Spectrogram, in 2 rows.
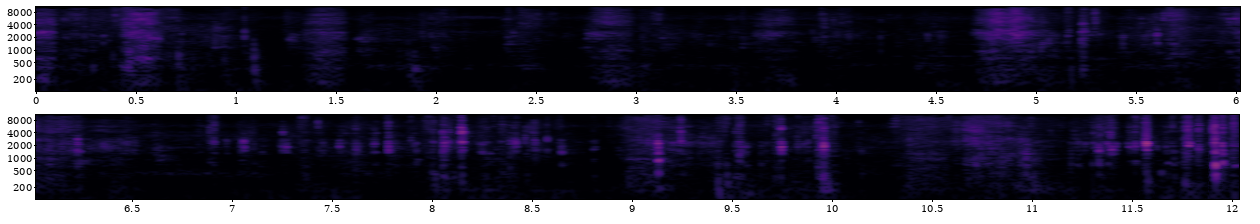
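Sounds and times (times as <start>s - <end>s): pig chewing and crunching: 0.0s - 12.0s.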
